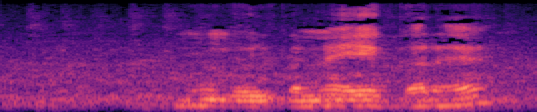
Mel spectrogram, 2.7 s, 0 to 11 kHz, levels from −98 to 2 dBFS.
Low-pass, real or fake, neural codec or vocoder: 9.9 kHz; real; none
